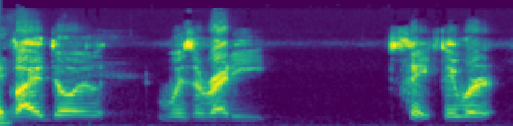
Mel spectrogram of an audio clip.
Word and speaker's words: Valladolid: I'm probably butchering this name, but Valladolid. – Oh, Valladolid.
